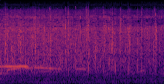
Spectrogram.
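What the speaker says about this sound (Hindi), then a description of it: "तालियां बजाकर उनका स्वागत कीजिए" Applause from a crowd at a public rally in Chandwasa, Mandsaur district, Madhya Pradesh, welcoming a political leader. It is steady, moderate and somewhat distant, with a brief tonal whine at the start and scattered crowd noise throughout.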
